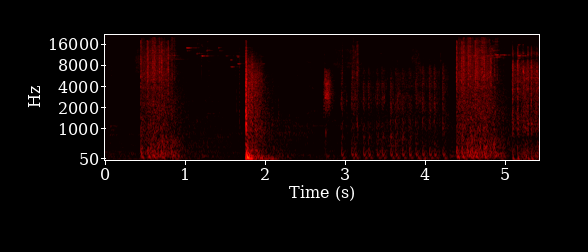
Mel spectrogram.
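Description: Gunfire in an online shooter game, bursts of rapid automatic fire alternating with single sharp shots and a louder blast, close and fairly loud, with a voice briefly audible between bursts.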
